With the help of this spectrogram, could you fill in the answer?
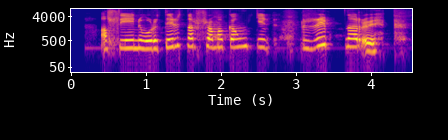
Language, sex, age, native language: Icelandic, male, 12, Icelandic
